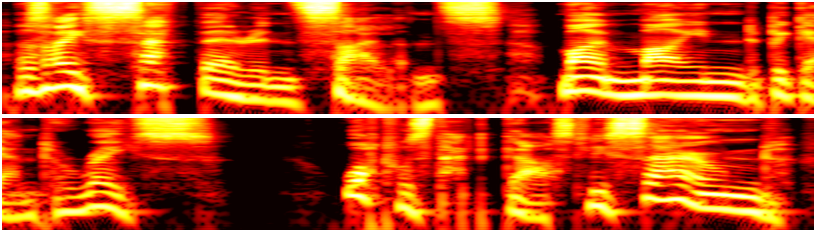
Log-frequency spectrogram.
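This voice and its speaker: A man's voice: medium pitch, very animated, takes it slowly, breathy edge, exaggerated voice. Man acting a swooping, theatrical Victorian nobleman. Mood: wondering, suspenseful. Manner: melodramatic, genteel, wordy. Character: curious, polite Victorian nobleman narrating his eerie adventure. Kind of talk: theatrical radio drama narration and dialogue.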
